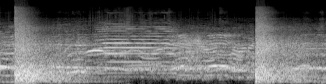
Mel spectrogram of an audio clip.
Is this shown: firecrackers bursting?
yes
